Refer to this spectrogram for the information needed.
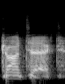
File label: radio enemy spotted; Counter Strike; CS:GO; seal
